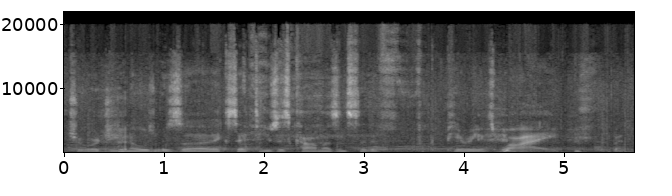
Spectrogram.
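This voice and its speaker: A man's voice: fairly low pitch, completely flat delivery, unhurried, music in the background. A man chatting casually as a co-host on a live stream.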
